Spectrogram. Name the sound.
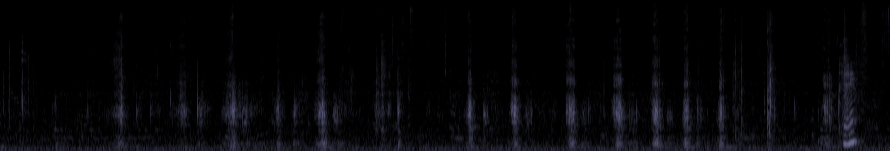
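cutting the end of a no-sew Christmas stocking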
